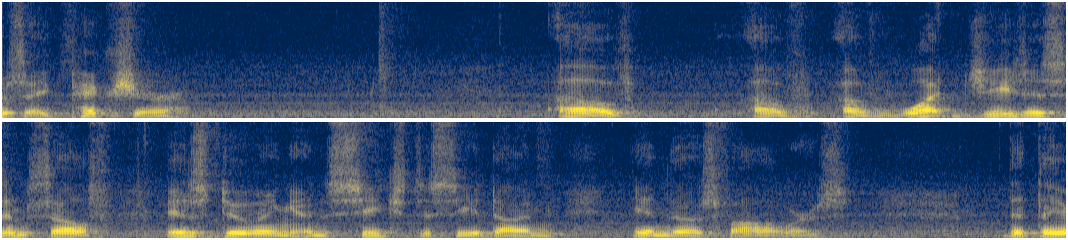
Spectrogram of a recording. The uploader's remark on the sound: audio of a lecture delivered on Tuesday, March 29th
